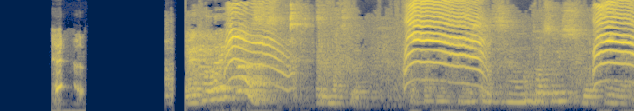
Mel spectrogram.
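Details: Pet cat giving several loud, drawn-out meows with arching pitch, some wailing and rising then falling, after brief bits of human speech at the start.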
